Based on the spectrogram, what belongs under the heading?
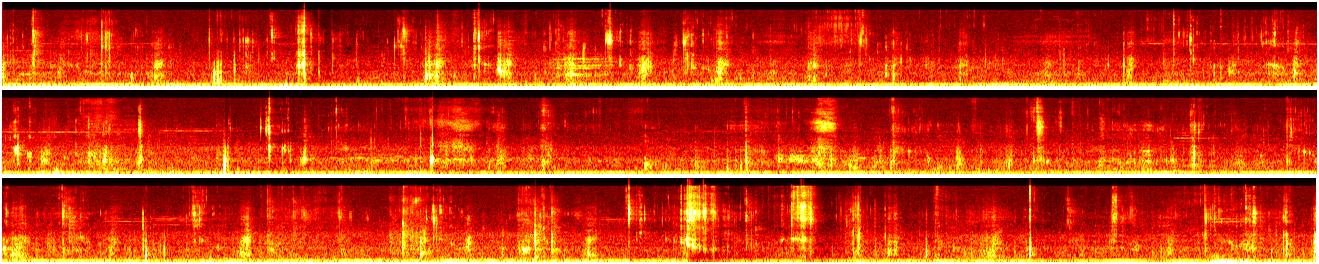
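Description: Close-miked eating by hand: chewing with wet mouth sounds, lip smacks and frequent short crunches, over a steady low hum.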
